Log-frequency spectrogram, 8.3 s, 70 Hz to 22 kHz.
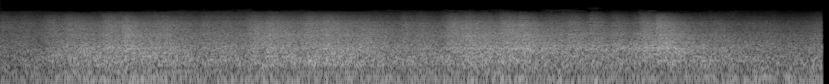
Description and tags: The subway as a train passes under as heard from the grate on the street on 5th Aveneue in New York City recorded with DS-40 and edited in Wavosaur.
